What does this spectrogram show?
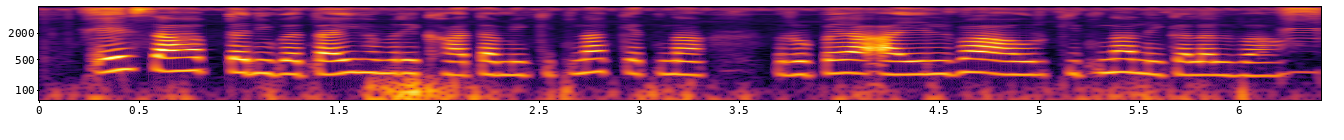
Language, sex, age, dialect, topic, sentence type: Bhojpuri, female, <18, Western, banking, question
